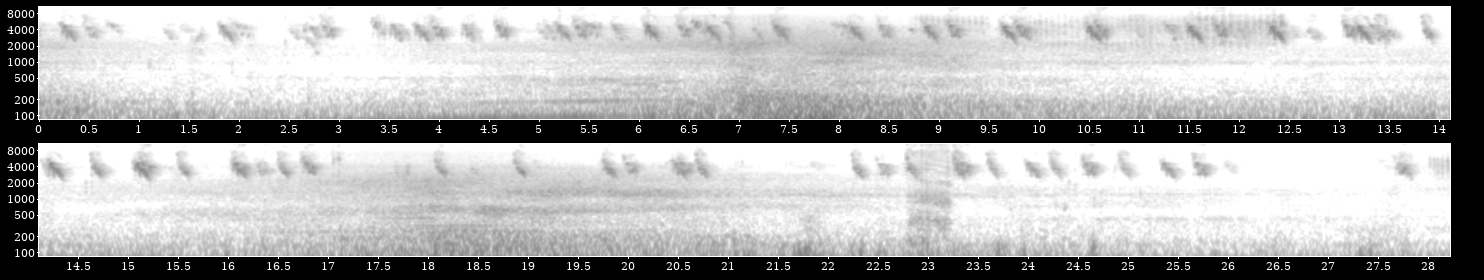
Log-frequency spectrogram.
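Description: Small birds chirping, a rapid, irregular string of short high notes for most of the stretch, thinning out near the end, over a low steady rumble.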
